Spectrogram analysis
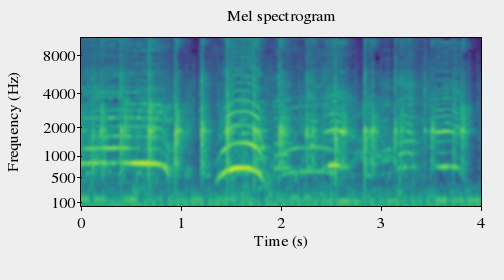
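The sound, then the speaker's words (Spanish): Applause from a small group: loud clapping with whoops and shouted voices rising over it, in bursts that swell and drop across four seconds. “¡Un aplauso!”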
